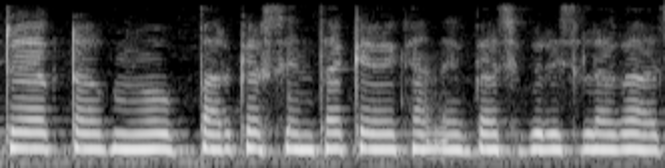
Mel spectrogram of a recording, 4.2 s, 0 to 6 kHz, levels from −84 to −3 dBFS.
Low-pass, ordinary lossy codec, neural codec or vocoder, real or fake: 5.4 kHz; none; none; real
